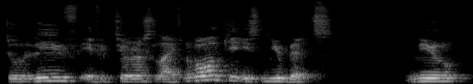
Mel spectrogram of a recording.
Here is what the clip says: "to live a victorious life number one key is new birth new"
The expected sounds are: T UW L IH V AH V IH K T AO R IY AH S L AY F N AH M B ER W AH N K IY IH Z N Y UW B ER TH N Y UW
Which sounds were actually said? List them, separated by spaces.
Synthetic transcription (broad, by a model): T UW L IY V AH V IH K T AO R IY AH S L AY F N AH M B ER W AH N K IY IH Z N Y UW B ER S N Y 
